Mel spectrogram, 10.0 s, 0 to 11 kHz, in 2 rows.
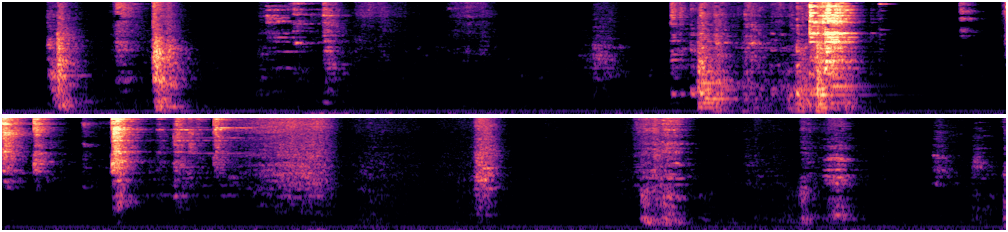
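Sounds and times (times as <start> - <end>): dishes and cutlery clattering: 0.2 - 2.0, 3.3 - 6.3.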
